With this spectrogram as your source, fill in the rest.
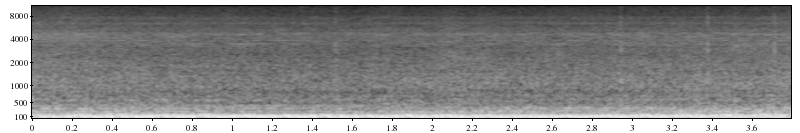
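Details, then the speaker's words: V8 truck after diagnosing an ignition misfire traced to a bad coil: deep, even idle rumble with no stumble or skipped beats, much smoother than before; normal idle after the fix. "That's wonderful. Purr's like a kitten."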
